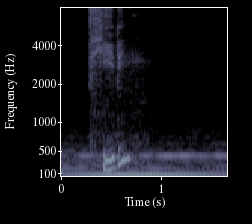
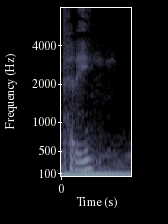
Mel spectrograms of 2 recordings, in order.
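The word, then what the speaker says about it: peaty: So, it's Petey. That's instead of petty.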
